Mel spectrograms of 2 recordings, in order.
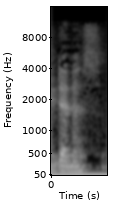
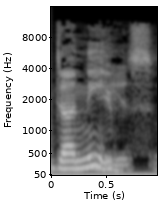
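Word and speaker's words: Denis: It's the light E at the end. – It's like you're saying Denise. – But you barely pronounce the E. It's Claire Denise.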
